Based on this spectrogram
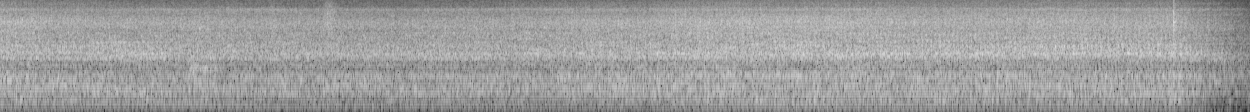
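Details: Honda Ruckus scooter being checked for a starter problem, running on a fresh battery: electric start, then a steady, even idle buzz with no misfires. The fuel pump works.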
